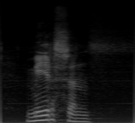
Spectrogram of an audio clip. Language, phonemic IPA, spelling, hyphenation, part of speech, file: Dutch, /ˈmeːr.sə(n)/, Meerssen, Meers‧sen, proper noun, Nl-Meerssen.ogg
- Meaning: a village and municipality of Limburg, Netherlands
